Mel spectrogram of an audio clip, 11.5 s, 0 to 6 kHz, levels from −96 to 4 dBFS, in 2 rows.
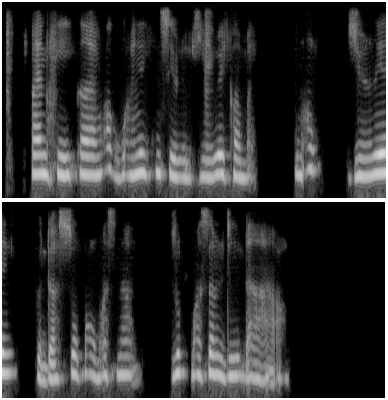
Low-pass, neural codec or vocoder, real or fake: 5.4 kHz; codec, 24 kHz, 0.9 kbps, WavTokenizer, small release; fake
